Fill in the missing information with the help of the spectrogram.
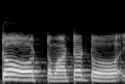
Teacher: आपका ट जो है ये आपका दांतों से इसका उच्चारण, दंत से इसका उच्चारण नहीं होता है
